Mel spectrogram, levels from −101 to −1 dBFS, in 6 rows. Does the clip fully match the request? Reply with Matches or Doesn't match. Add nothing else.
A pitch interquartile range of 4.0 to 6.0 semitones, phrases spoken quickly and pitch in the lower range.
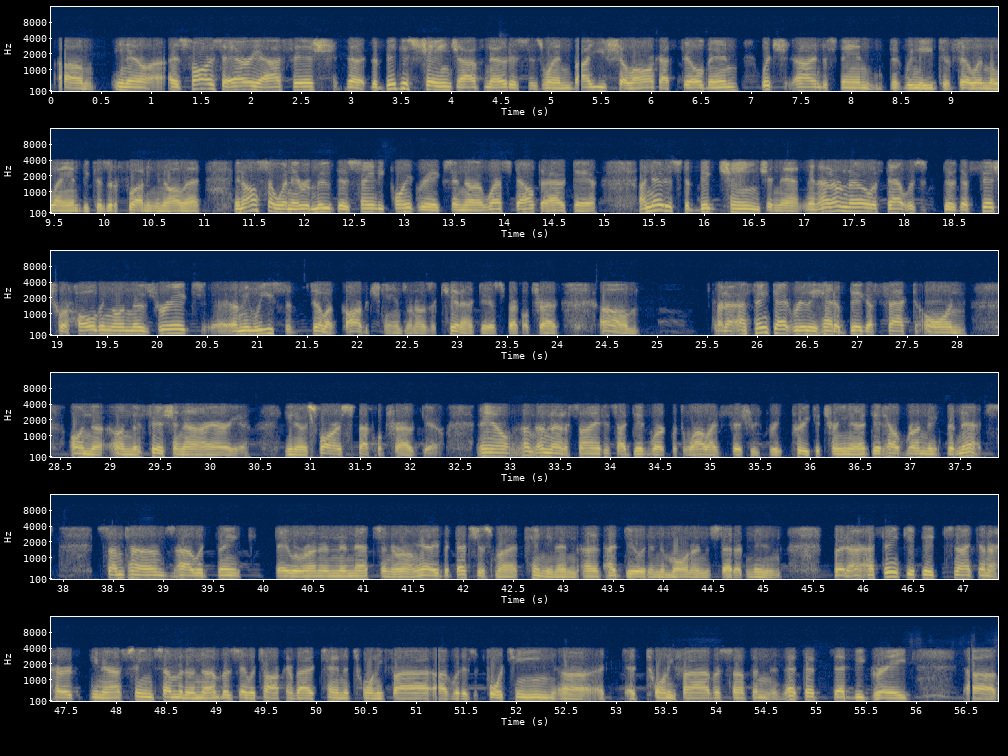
Matches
